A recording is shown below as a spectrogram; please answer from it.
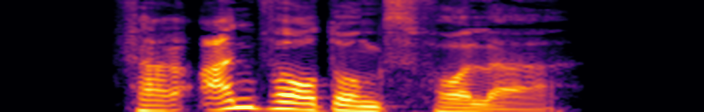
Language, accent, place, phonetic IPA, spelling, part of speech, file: German, Germany, Berlin, [fɛɐ̯ˈʔantvɔʁtʊŋsˌfɔlɐ], verantwortungsvoller, adjective, De-verantwortungsvoller.ogg
- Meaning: 1. comparative degree of verantwortungsvoll 2. inflection of verantwortungsvoll: strong/mixed nominative masculine singular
